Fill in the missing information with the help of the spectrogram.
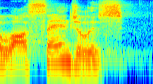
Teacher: Angeles, juntou, linking sound, consoante com vogal.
